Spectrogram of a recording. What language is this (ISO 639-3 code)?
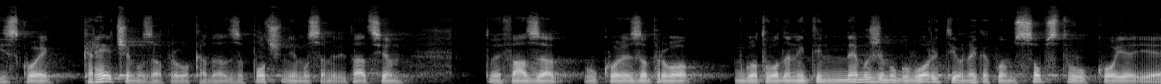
hrv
